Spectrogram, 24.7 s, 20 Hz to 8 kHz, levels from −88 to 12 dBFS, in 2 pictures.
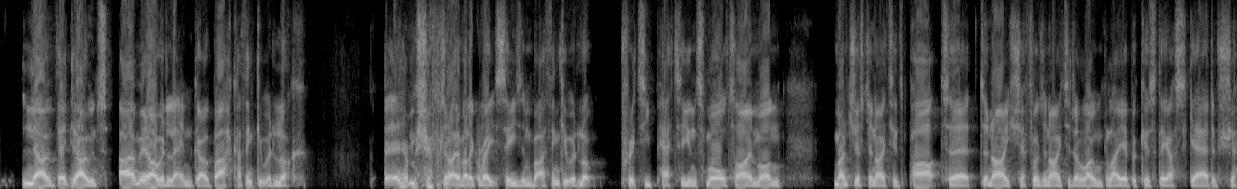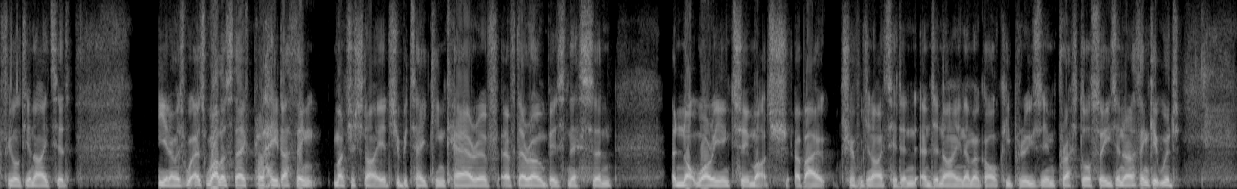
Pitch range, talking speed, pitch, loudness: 95-100 Hz, 240 wpm, 95 Hz, -19 LUFS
